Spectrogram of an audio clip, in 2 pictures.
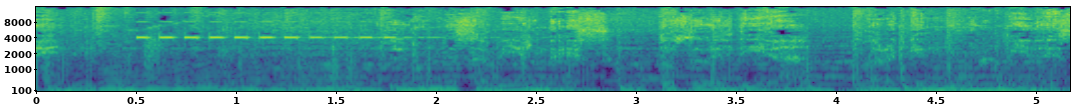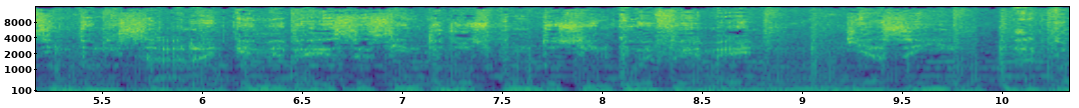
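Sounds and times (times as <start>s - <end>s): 
smart device alarm ringing with steady high electronic tone: 0.4s - 2.2s
speech: 2.2s - 10.3s.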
